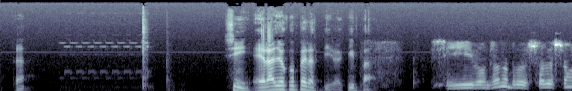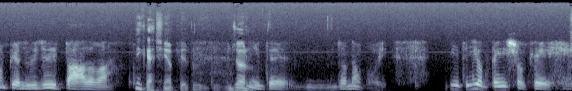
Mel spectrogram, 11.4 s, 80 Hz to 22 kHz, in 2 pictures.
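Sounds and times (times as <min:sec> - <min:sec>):
speech: 0:00.2 - 0:00.4, 0:02.3 - 0:11.4
telephone ringing with electronic tone: 0:00.6 - 0:01.5.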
